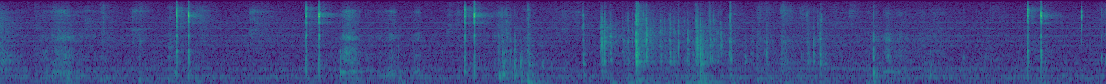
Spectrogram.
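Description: Steady typing on a computer keyboard, with soft, irregular key clicks and a few sharper taps spread over a quiet room background, no voices.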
